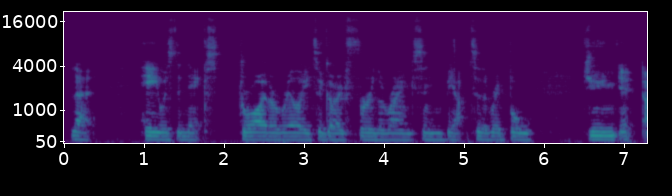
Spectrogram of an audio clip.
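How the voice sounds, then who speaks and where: A man giving casual solo motorsport predictions, speaking quietly late at night, with many fillers and restarts. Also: lowish voice. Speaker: F1 prediction vlogger.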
